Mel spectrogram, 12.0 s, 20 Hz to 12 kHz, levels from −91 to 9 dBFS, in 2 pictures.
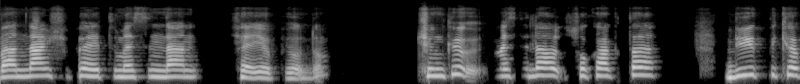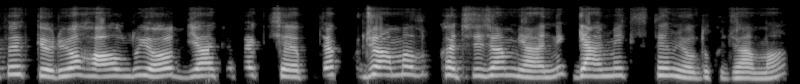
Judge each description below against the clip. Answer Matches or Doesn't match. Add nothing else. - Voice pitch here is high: Matches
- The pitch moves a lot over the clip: Doesn't match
